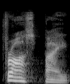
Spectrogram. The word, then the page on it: frostbite: American English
